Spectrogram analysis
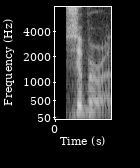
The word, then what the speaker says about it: Subaru: get that like world uh world audience Subaru. That's how it's pronounced is the company's name pronounced Subaru.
